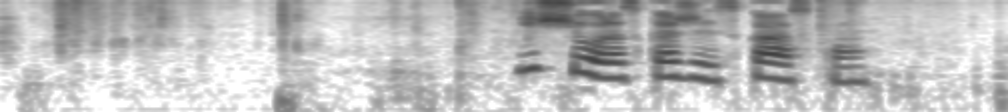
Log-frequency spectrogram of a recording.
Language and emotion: Russian, neutral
